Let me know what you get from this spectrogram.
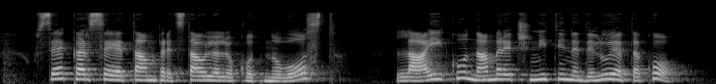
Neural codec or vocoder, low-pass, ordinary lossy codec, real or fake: none; none; none; real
